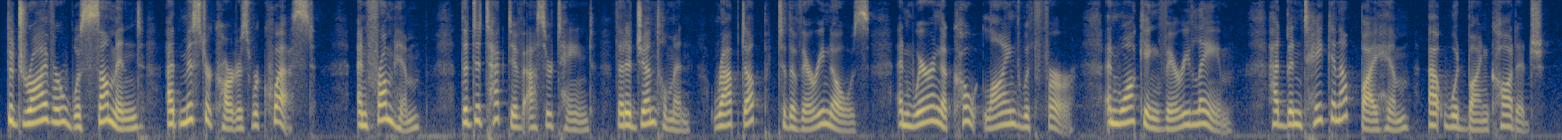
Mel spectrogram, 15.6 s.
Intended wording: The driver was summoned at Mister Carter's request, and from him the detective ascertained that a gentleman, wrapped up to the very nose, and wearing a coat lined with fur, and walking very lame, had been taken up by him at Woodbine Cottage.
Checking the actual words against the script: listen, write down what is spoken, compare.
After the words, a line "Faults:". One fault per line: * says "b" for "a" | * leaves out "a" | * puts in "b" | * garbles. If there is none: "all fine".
The driver was summoned at Mister Carter's request, and from him the detective ascertained that a gentleman, wrapped up to the very nose, and wearing a coat lined with fur, and walking very lame, had been taken up by him at Woodbine Cottage.
Faults:
all fine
